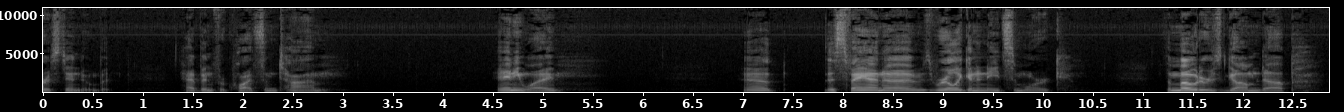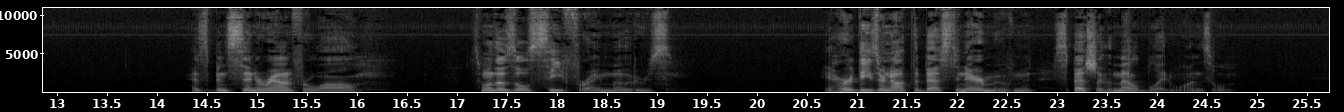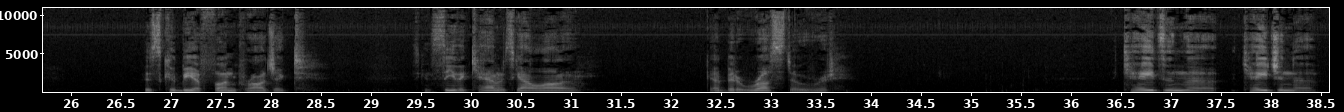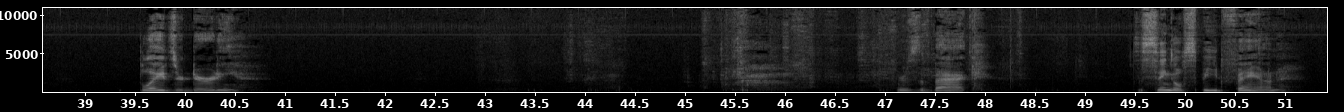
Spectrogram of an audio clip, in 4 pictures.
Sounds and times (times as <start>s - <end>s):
Speech: 0.0s - 0.8s, 1.4s - 3.0s, 4.5s - 5.3s, 7.0s - 10.4s, 11.2s - 12.8s, 14.3s - 16.2s, 17.2s - 19.3s, 20.7s - 24.8s, 26.7s - 28.5s, 29.4s - 31.2s, 32.4s - 33.8s, 36.5s - 38.5s, 39.5s - 40.8s, 47.1s - 48.1s, 49.5s - 51.2s.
